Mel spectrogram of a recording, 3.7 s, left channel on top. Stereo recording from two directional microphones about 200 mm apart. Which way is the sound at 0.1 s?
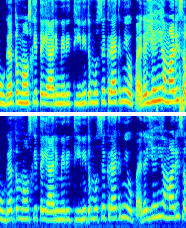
50° left (ahead or behind).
